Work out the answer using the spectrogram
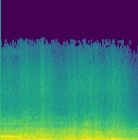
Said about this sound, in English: I wonder where that train is going. I guess you can never know. It said Midwest.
